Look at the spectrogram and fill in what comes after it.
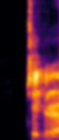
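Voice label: "cedera", Malay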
